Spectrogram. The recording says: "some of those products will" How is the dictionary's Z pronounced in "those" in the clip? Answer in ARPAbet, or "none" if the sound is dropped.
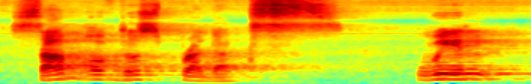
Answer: S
